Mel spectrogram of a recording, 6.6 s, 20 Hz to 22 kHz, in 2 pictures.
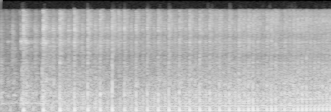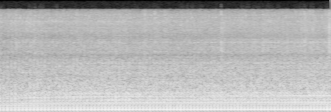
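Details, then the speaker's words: Yard Machines push mower, about 1999, possibly too much gas; small engine fires in uneven lumpy pulses then settles into steadier drone; owner suspects bad carb diaphragm, to be replaced with air filter in general service: rough running. "it sounds like it needs a carb diaphragm which shall probably put one in it I will put one in it because it's it's doing the symptoms of a bad diaphragm"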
